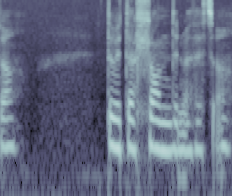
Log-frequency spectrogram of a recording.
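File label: "llond" Welsh, spoken word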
